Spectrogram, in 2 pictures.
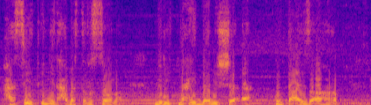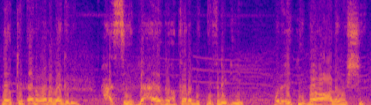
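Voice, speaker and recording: A man's voice: lowish voice, flat delivery, fast, darkish tone, faint music behind. A man with an Egyptian Arabic accent narrating a horror story in the first person, in a dramatic storytelling style.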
